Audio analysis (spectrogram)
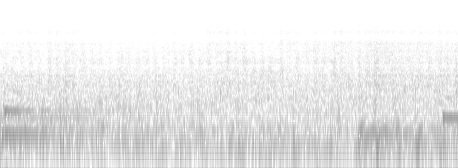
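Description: Train running in the Oddsparks video game: a steady rolling rumble with faint rail clatter, moderately quiet under a soft game music tone and with no voice.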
